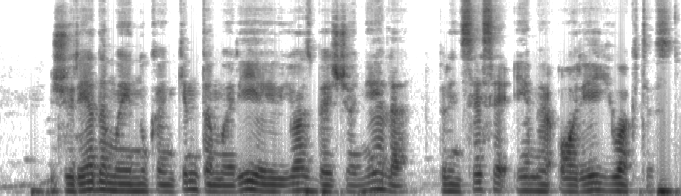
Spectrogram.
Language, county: Lithuanian, Šiauliai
